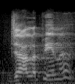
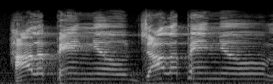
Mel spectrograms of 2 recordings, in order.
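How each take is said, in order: First: Jalapeno said with a hard j, like "jah-la-pee-no"; mispronounced jalapeno. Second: Jalapeno said slowly with an h sound, "ha-la-pen-yo"; slow down and open Jalapeno with an h, ending in "pen-yo"; proper Spanish jalapeno. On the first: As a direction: start Jalapeno with a j sound, not an h. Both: Shown as a demonstration. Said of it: "how do you say the word then".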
